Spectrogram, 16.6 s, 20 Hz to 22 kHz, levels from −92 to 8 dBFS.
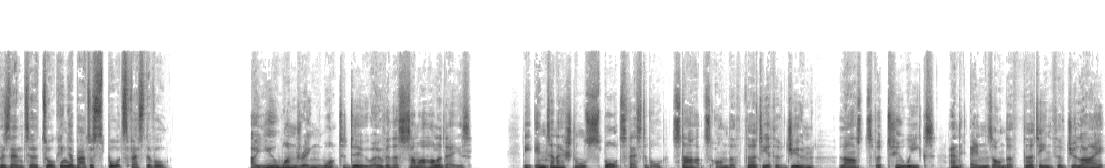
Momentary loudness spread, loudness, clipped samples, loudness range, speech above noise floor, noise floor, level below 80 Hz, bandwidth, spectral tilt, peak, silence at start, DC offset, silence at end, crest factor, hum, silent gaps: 9 LU; -22 LUFS; under 0.1%; 2 LU; over 68 dB; under -90 dBFS; -52 dBFS; 15.5 kHz; -4.5 dB/octave; -6 dBFS; 0 s; under 0.1%; 0.05 s; 16 dB; none; 2.60-3.71 s, 7.32-7.52 s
